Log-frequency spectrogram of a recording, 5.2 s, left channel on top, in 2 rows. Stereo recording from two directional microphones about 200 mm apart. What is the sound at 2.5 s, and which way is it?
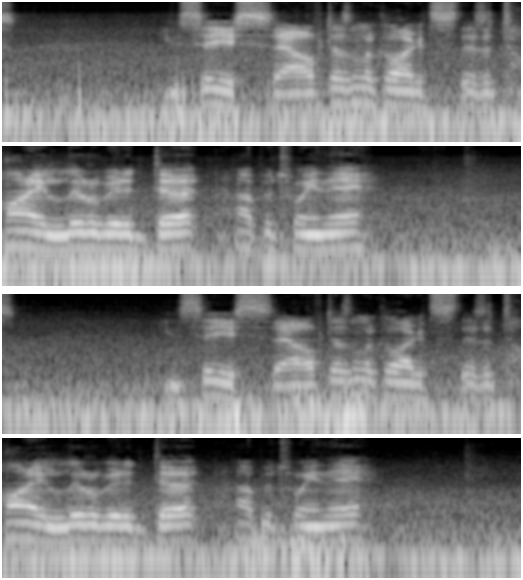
Speech, 30° left (ahead or behind).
